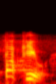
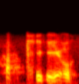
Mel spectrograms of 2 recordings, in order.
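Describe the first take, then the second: First: Blunt, higher-pitched jab; straight insult. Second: Teasing, breaking into a laugh; playful tease. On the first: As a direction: throw it out as a curt insult. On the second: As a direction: say it like a joke between friends and laugh. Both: Shown as a demonstration. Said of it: "the tone is different".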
